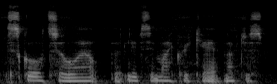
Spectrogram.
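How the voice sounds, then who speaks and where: An older woman with a croaky voice, chatting and thinking aloud as she works on a junk journal at her craft desk at home. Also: sits low, level tone, moderate pace, background noise. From United Kingdom.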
